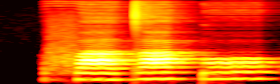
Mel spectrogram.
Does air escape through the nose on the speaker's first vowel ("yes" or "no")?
no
